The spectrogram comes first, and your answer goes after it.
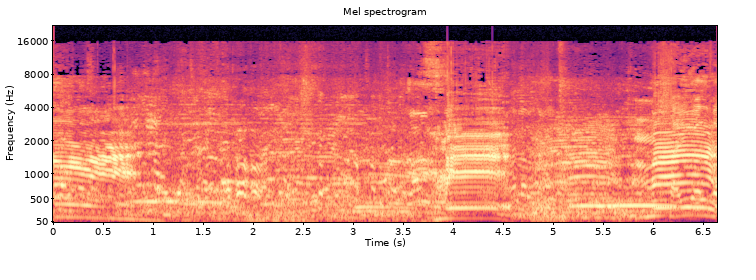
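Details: Sahiwal bulls and other cattle at the Ambari livestock market, Netrokona, Bangladesh, on 8 November 2024. Rich harmonic lows sound in short bursts, a few of them close and loud, over busy crowd noise.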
